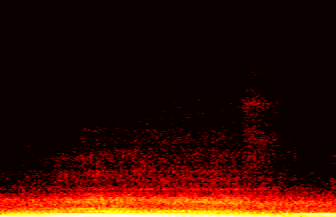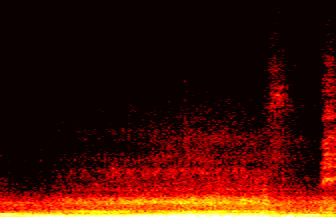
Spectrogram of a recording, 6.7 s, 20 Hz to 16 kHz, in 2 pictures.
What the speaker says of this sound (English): under the hood of this car is a 2-liter 4-cylinder engine that is turbocharged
